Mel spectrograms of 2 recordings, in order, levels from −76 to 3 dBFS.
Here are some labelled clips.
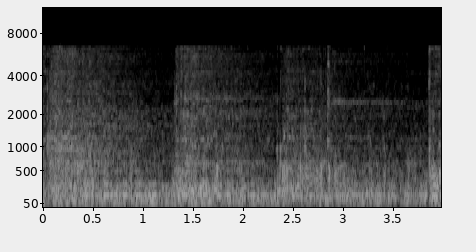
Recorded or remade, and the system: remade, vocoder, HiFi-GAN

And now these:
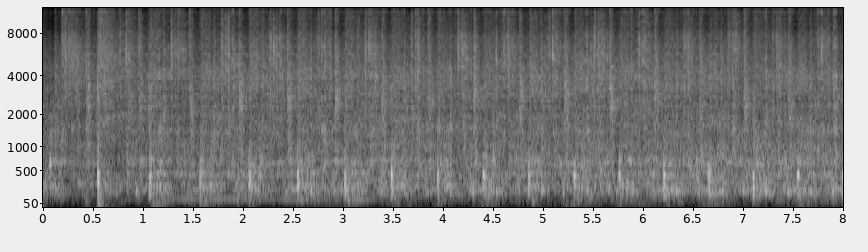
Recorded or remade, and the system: remade, codec, SNAC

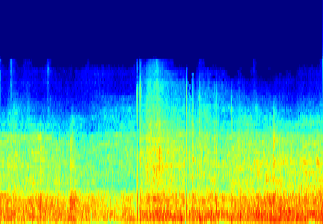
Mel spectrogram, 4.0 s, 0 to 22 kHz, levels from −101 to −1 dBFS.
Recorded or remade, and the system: remade, codec, SNAC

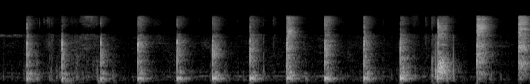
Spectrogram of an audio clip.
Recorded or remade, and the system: recorded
